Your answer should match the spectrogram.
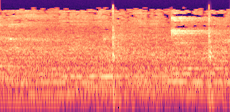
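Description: A basketball bounces once on a gym's hard court floor about a second in. A short high sneaker squeak follows near the end.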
